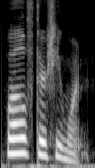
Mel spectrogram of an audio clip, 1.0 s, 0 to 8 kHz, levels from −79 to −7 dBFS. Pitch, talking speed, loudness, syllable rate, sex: 215 Hz, 190 wpm, -15 LUFS, 6.6 syllables/s, female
